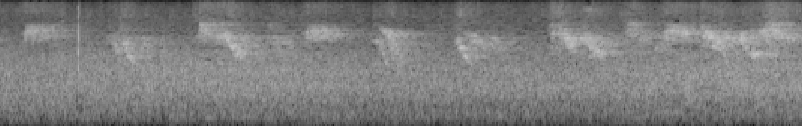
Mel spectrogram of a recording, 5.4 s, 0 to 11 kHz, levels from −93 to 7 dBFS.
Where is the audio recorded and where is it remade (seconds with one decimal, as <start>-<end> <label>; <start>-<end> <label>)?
0.0-3.7 remade; 3.7-4.3 recorded; 4.3-5.4 remade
